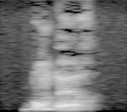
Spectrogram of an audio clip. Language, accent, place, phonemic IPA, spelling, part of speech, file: French, France, Lyon, /bɔ̃.bœʁ/, bombeur, noun, LL-Q150 (fra)-bombeur.wav
- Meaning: tagger, graffiti artist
